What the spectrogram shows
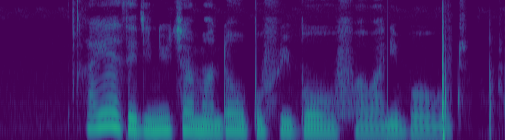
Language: Nigerian Pidgin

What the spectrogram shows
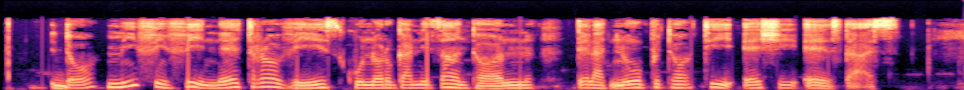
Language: Esperanto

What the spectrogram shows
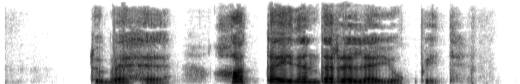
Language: Bashkir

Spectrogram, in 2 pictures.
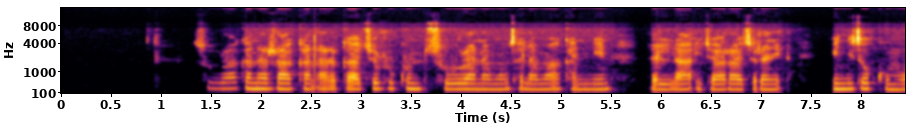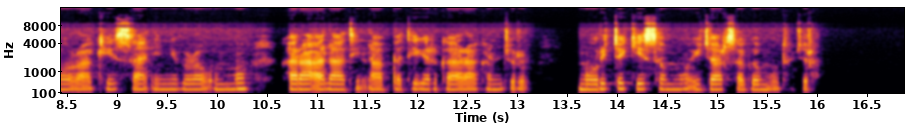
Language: Oromo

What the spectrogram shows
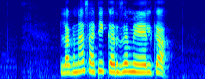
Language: Marathi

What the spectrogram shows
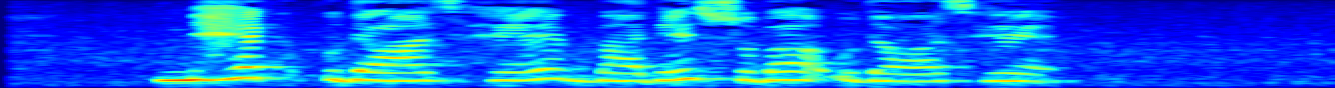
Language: Urdu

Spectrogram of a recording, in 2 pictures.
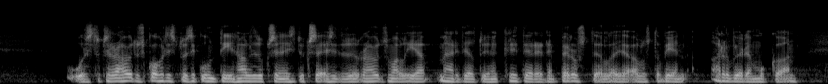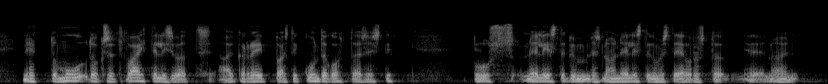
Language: Finnish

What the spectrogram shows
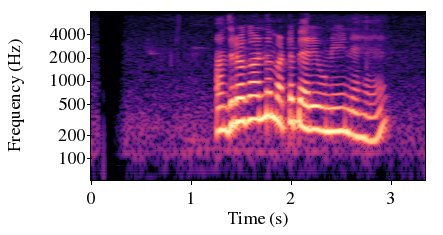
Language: Sinhala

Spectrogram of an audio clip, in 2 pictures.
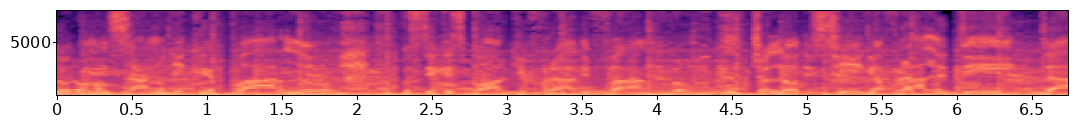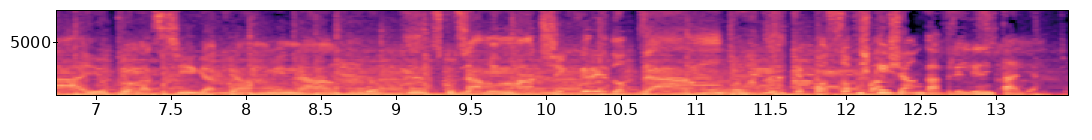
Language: Romanian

